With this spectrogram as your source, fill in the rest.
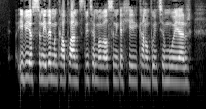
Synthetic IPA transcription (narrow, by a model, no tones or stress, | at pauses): iviːɔsəniðɪmənkʰajlˠpʰlˠantʰd̥wintʰejmɔvɛlˠsəninɡaɬikʰanʊlˠbʊɨntʰəmuːɨar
